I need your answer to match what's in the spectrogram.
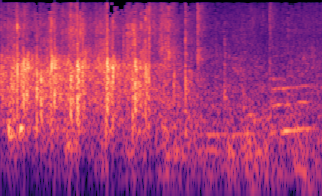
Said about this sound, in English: A round of applause for our volunteers. Thank you.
